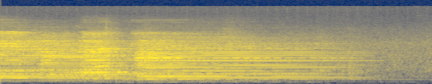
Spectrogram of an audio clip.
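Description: Voices singing the last line of a hymn chorus through a sound system, closing on one long held note that fades out shortly before the end.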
